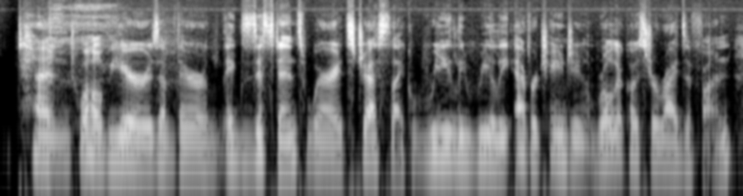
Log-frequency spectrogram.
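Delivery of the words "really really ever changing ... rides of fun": ordinary talk, nothing marked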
